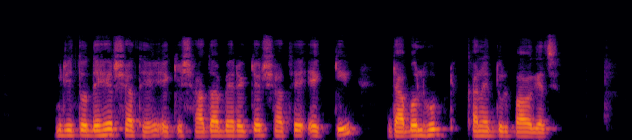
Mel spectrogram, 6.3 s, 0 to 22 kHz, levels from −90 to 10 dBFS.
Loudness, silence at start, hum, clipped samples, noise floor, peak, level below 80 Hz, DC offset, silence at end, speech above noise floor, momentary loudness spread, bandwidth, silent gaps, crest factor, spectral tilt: -21 LUFS; 0.55 s; none; under 0.1%; -87 dBFS; -6 dBFS; -62 dBFS; under 0.1%; 0.8 s; 67 dB; 8 LU; 7.4 kHz; none; 16 dB; -7 dB/octave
